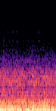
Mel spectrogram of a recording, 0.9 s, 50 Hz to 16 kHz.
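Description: A car rolls along the A442 road near Telford at night after a pothole strike, running on a mismatched pair of struts and springs, giving a steady, loud, close low rumble of engine and tyre noise throughout.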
